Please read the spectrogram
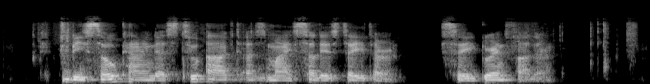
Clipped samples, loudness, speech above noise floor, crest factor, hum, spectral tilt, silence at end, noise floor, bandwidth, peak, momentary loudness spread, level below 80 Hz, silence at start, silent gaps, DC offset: under 0.1%; -16 LUFS; 22 dB; 16 dB; none; -3 dB/octave; 0.15 s; -39 dBFS; 10 kHz; -2 dBFS; 20 LU; -56 dBFS; 0.4 s; none; under 0.1%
